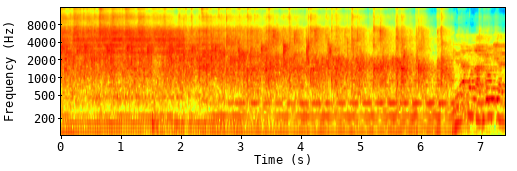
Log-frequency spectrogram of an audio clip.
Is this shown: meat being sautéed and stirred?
no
